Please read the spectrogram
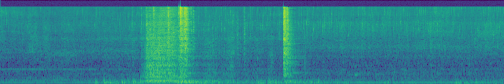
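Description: A glass baking dish of baked beans being slid out on a wire oven rack: a brief scraping rush about three seconds in and a sharp knock near six seconds, over a steady low hum.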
